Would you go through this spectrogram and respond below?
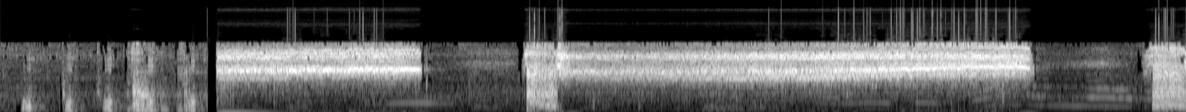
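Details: Captive common brushtail possum kept outdoors in a temperate mountain climate, screaming when disturbed. Harsh, raspy noise bursts: a one-second blast, then a longer scream of about two and a half seconds. Short voiced sounds come first.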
